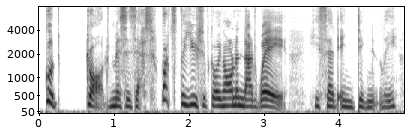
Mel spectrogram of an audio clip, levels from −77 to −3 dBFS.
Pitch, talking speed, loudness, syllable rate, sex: 200 Hz, 195 wpm, -20 LUFS, 4.9 syllables/s, female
